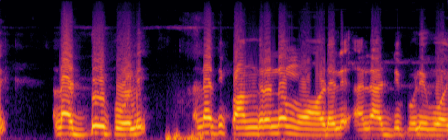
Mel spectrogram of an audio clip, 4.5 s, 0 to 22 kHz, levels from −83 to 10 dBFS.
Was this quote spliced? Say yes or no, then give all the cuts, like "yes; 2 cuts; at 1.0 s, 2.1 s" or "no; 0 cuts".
no; 0 cuts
